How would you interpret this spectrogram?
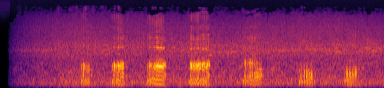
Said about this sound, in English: Let's listen again to the limited vocal range of the cormorant, whose syrinx is controlled by only one set of muscles.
